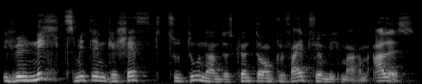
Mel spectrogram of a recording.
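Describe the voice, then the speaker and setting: An actor playing a hesitant young man in a radio play, appeasing but quietly stubborn. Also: on the high side, expressive, normal speed. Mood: defensive, stubborn. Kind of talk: 1960s German radio play acting.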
